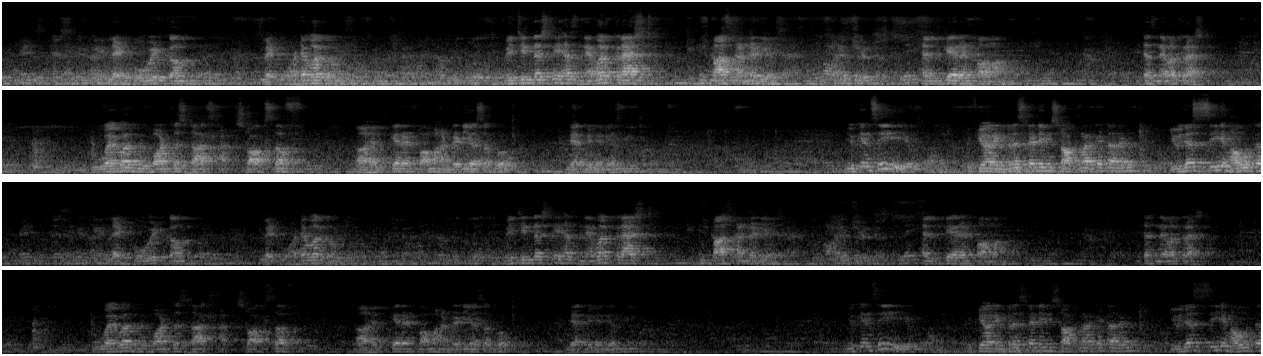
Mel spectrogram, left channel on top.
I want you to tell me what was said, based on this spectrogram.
Let COVID come, let whatever come. Which industry has never crashed in past 100 years? Healthcare and pharma. It has never crashed. Whoever who bought the stocks of healthcare and pharma 100 years ago, they are millionaires. You can see, if you are interested in stock market, you just see how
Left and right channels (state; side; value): quieter; right; 9.4 dB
